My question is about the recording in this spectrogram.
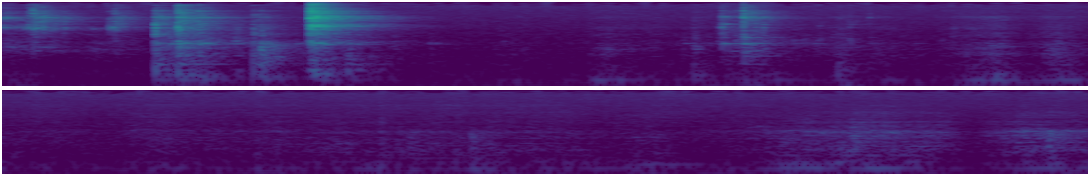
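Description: Climbing hardware on a friction test rig being handled: a few sharp metal knocks and clanks about one to two seconds in, another near four seconds, then quieter, uneven rubbing and creaking of rope and hardware.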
